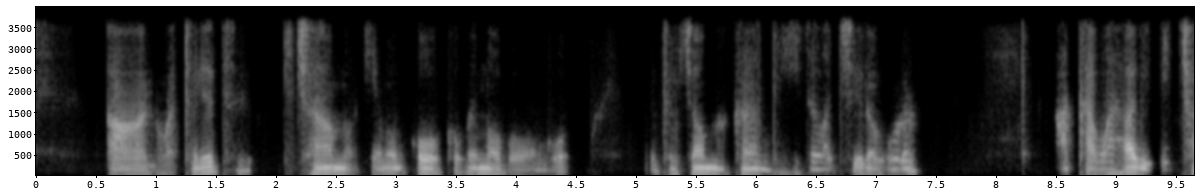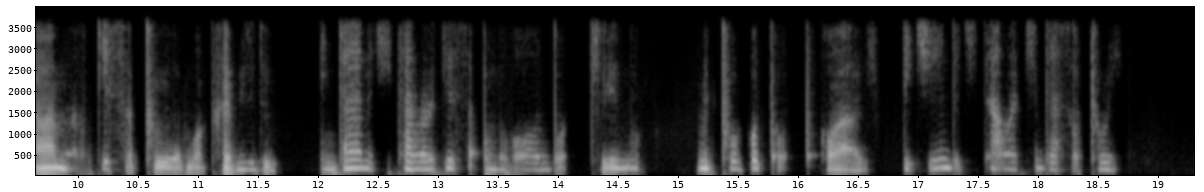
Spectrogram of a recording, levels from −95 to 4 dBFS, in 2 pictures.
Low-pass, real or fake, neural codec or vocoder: 3.6 kHz; fake; codec, 16 kHz, 0.5 kbps, X-Codec, HuBERT features, trained on general audio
